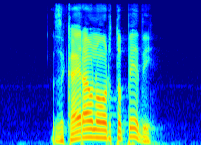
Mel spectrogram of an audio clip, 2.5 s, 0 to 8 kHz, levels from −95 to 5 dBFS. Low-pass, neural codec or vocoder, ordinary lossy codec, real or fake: 7.2 kHz; none; none; real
